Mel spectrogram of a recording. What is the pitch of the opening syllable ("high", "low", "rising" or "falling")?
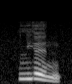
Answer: falling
